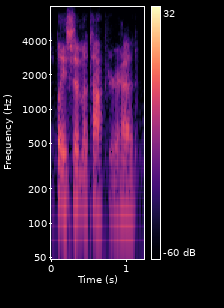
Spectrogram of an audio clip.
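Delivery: ordinary talk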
